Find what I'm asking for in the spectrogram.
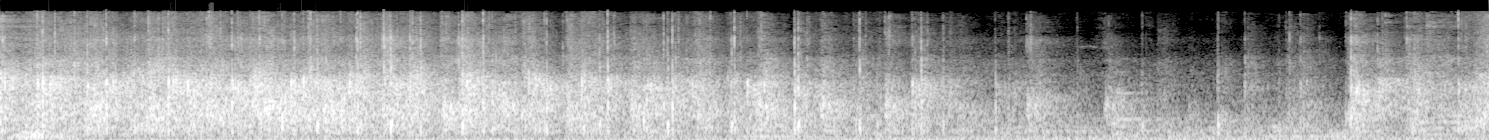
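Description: Steady applause from an audience at a sustainable energy forum, after a talk on reducing carbon footprints in industry. Dense, continuous clapping from many hands that thins slightly toward the end.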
